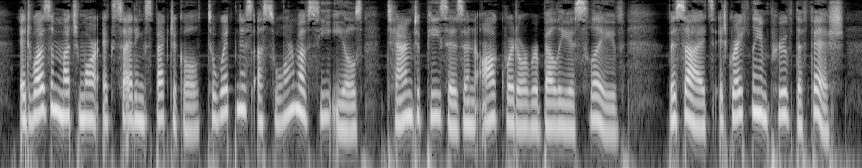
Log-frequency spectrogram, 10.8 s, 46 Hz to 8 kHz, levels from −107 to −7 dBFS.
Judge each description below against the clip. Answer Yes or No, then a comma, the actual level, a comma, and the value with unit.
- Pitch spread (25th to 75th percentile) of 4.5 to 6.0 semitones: Yes, average, 5.1 semitones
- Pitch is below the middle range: No, high, 205 Hz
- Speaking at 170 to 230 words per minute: No, average, 155 wpm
